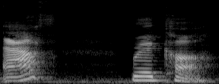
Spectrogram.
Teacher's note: We slide into a schwa. And the real reason, and we'll talk about this later, is that the stress is at the beginning. Af- -rica. These get shy because this one was stressed.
